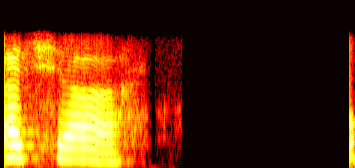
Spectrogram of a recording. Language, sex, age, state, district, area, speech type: Dogri, female, 60+, Jammu and Kashmir, Udhampur, rural, conversation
